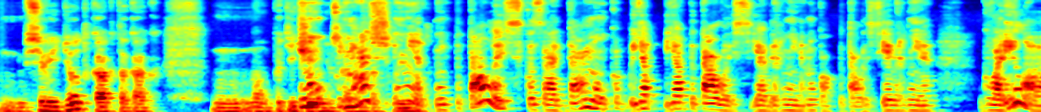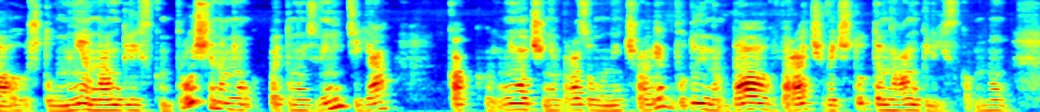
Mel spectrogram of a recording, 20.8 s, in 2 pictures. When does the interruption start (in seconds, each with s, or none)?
3.0 s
